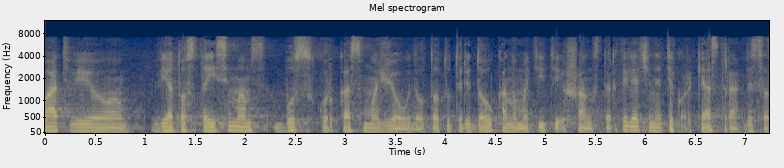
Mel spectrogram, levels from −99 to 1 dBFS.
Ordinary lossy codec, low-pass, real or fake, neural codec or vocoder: AAC, 32 kbps; 7.2 kHz; real; none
